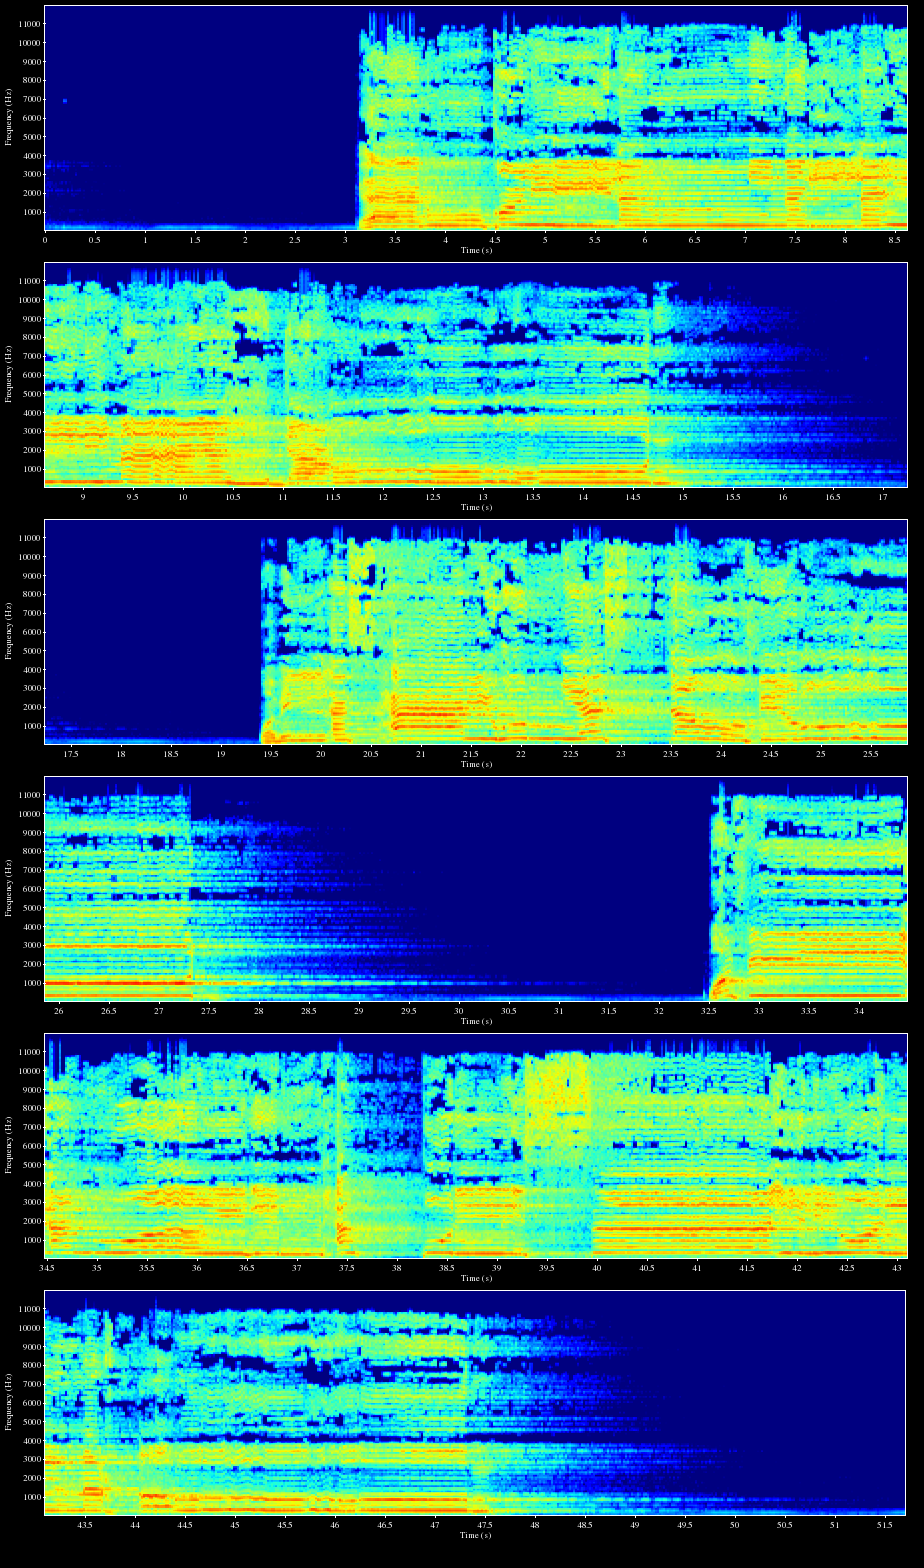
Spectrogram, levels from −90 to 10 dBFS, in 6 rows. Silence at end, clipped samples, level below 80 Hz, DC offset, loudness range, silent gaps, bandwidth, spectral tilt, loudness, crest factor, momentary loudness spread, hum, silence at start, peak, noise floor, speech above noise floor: 3.5 s; under 0.1%; -52 dBFS; under 0.1%; 8 LU; none; 11.5 kHz; -1.5 dB/octave; -10 LUFS; 12 dB; 9 LU; 60 Hz at -55 dBFS; 3.15 s; 0 dBFS; -70 dBFS; 60 dB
